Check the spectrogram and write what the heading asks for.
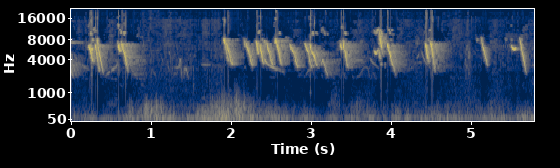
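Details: Several saffron finches together, making noise: sharp high chirps sweeping downward, given in quick irregular bursts, some overlapping, over a low rumbling background.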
